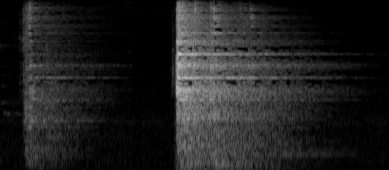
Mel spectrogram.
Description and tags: This is the sound generated by a leg extension machine once someone starts, and when someone is done using it.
